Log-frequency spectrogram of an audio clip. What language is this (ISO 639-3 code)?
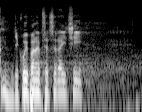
ces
